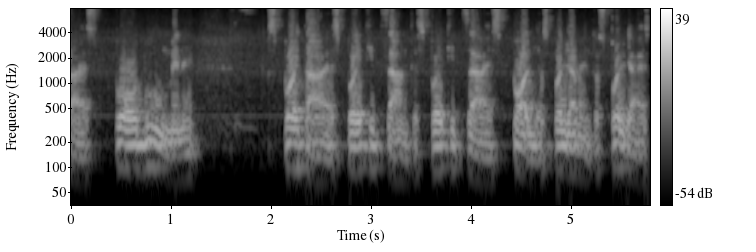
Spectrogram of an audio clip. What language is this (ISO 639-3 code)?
ita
